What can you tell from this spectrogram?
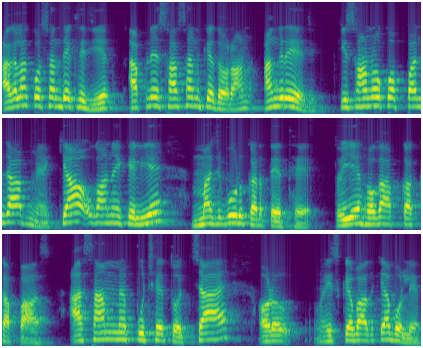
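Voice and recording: A man talks at a fairly slow pace with lively intonation. His pitch is high for a man. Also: few pauses.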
